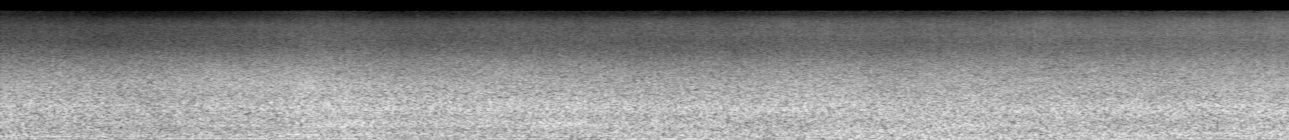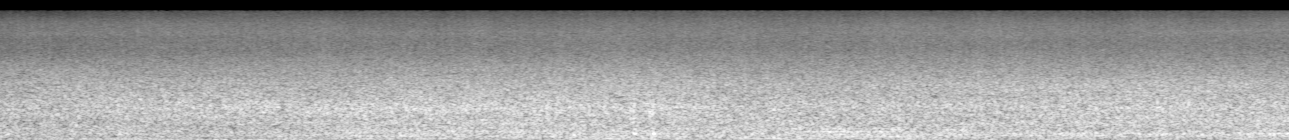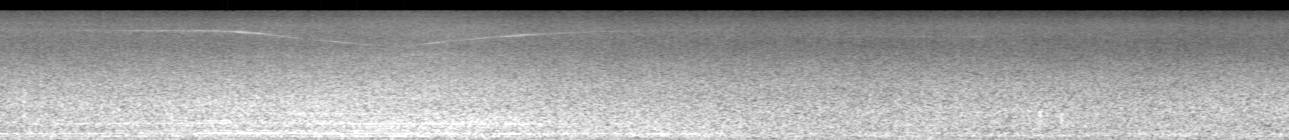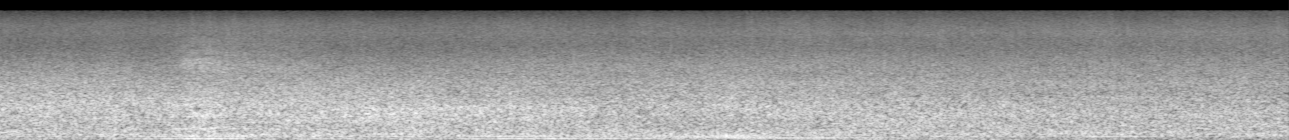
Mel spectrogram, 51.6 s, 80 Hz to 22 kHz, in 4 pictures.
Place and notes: Soundwalk from one museum (HdG) to the other museum beneath (Staatsgalerie) and back.
Stuttgart, Deutschland, 15 August 2011, 11:30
